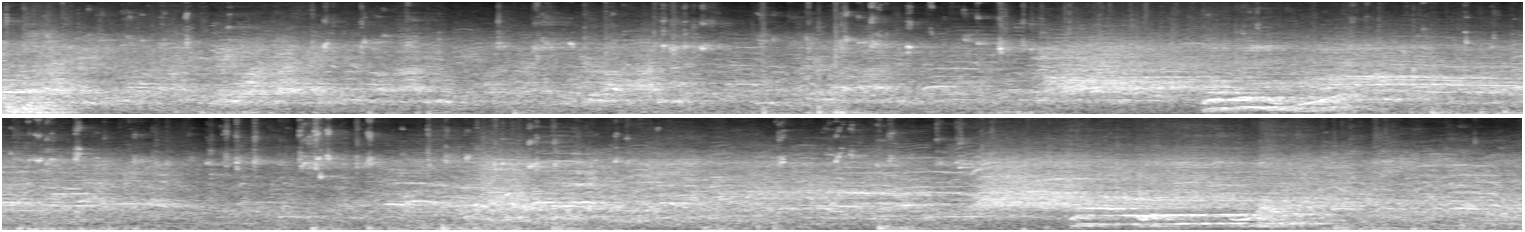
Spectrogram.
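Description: Basketball game sound in a gymnasium: a ball bouncing on the hardwood court amid a crowd's voices. Louder shouting comes in two spells, partway through and again near the end.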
